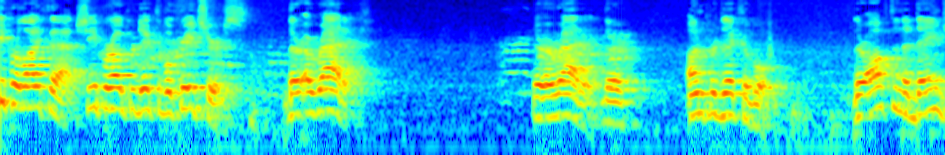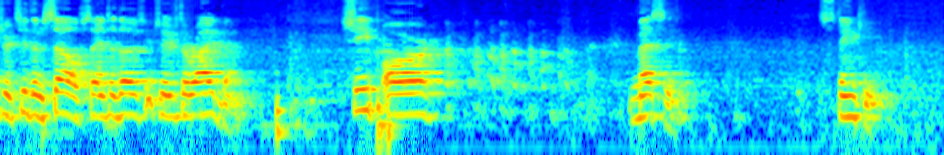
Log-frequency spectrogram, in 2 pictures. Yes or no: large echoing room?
yes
